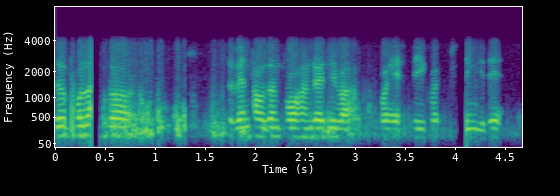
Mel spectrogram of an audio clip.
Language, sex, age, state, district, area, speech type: Manipuri, male, 18-30, Manipur, Kangpokpi, urban, conversation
